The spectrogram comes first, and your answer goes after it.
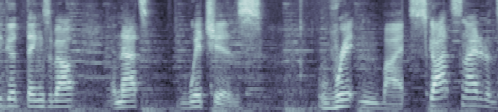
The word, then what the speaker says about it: Wyches: things about and that's witches written by Scott Snider the same guy who does the Batman series and this talks about witches but spelled with a Y so you know it's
